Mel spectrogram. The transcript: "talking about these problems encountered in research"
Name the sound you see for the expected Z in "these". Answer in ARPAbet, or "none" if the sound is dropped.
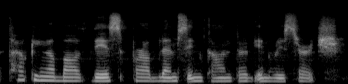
S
